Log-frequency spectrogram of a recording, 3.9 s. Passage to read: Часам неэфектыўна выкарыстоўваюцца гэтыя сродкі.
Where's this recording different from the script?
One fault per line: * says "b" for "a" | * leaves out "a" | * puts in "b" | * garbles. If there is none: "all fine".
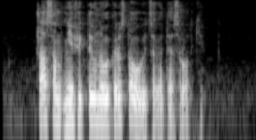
all fine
